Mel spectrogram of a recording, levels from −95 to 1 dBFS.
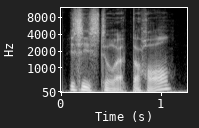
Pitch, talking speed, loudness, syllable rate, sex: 100 Hz, 285 wpm, -16 LUFS, 5.9 syllables/s, male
